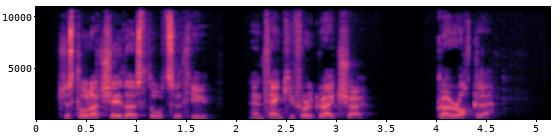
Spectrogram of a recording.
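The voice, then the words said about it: South African accent. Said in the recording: “Good job with the accent ... that specific accent that has a little bit of an Australian, New Zealand kind of thing going on there ... South Africa”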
